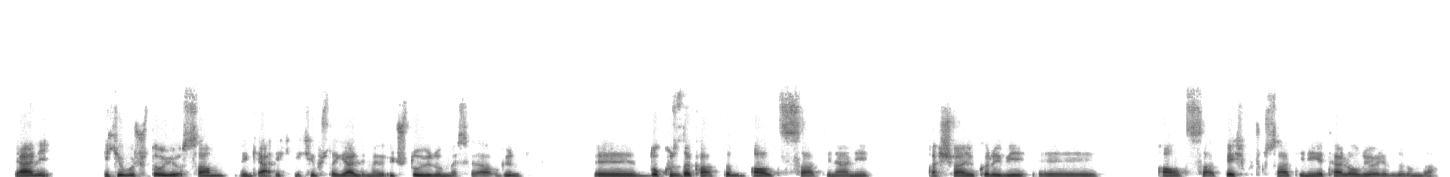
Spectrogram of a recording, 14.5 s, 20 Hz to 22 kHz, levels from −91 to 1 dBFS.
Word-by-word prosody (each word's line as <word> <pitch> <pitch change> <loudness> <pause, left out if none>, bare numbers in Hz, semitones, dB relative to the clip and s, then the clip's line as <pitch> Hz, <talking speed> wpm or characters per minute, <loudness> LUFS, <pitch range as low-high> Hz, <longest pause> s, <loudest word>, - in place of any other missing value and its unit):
Yani, 150 -2 +6 0.5
2.30'da 145 -3 +1
uyuyorsam 125 -3 +3
e 110 - -1
ga - - +1
2.00, - - -8
2.30'da 115 - -4
geldim 115 -4 +3
eve 105 - -2
3.00'te 125 - -1
uyudum 115 -3 +3
mesela 90 +1 -6
o 90 - -17
gün, 135 +8 -3 0.7
eee, 115 0 +3
9.00'da 145 +1 +4
kalktım. 130 +11 -2
6 115 -1 +3
saat 90 -1 -2
yine, 100 0 -4
hani, 100 0 -4 0.6
aşağı 115 -1 0
yukarı 115 0 0
bir, 115 0 +1 0.2
iii, 105 -1 -2 0.6
6 115 0 0
saat, 90 0 -5
5,5 105 - 0
saat 105 0 -3
yine 110 -1 -1
yeterli 105 -1 0
oluyor 100 -1 +1
öyle 90 -2 -4
bir 85 - -11
durumda. 90 0 -8
110 Hz, 145 wpm, -24 LUFS, 100-120 Hz, 0.7 s, Yani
